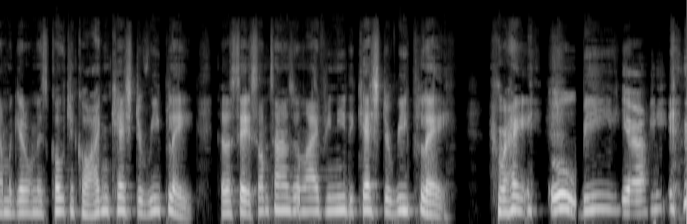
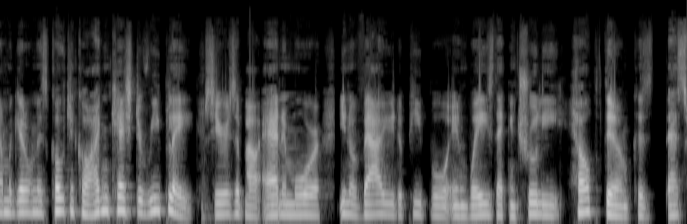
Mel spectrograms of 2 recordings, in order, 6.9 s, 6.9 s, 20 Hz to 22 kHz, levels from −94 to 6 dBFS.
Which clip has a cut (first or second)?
second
